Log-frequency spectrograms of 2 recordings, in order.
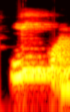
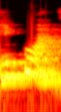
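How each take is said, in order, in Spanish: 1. El acento cae en la sílaba li. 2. El acento cae en la vocal u. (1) "mayor fuerza ¿dónde? En li" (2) "la cerrada con mayor fuerza de voz"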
